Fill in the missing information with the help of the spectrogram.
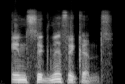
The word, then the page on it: insignificant: British English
